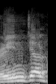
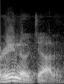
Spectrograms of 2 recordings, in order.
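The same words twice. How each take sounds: First: ঋণজাল said "rin-jal"; no vowel after the n of ঋণজাল; wrong pronunciation. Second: ঋণজাল said "rino-jal"; sounded middle vowel in ঋণজাল; correct pronunciation. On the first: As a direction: join n to j in ঋণজাল. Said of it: "ঋণজাল হবে না". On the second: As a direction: add "o" after the n in ঋণজাল. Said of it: "উচ্চারণ হবে". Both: Shown as a demonstration.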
